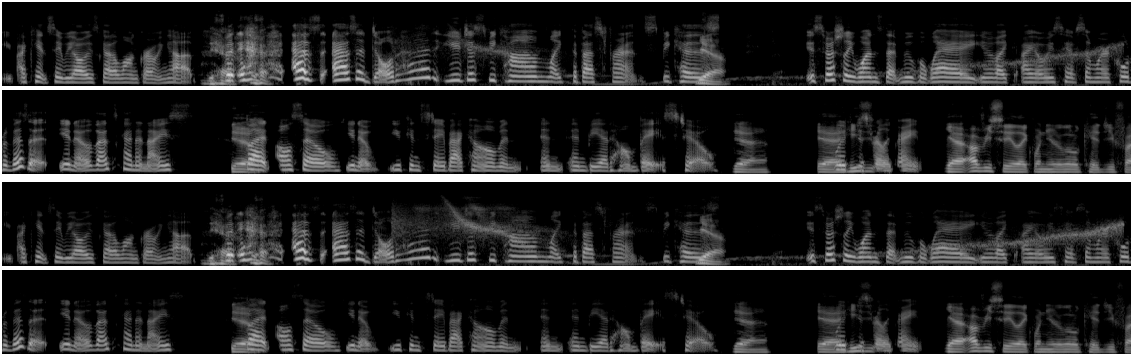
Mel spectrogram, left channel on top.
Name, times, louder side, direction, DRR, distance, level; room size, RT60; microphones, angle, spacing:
voice 1, 0.0-7.0 8.0-13.1 13.7-18.4 19.6-20.5, left 3 dB, 40° left, 0.7 m, -29 dB
voice 2, 2.0-2.7 6.9-7.2 13.6-13.8 18.6-19.0 19.4-20.0 20.7-22.5, left 1 dB, 20° left, 2.9 m, -32 dB
sound 1, 3.7-11.2, right 7 dB, 65° right, 5.5 m, -47 dB
head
